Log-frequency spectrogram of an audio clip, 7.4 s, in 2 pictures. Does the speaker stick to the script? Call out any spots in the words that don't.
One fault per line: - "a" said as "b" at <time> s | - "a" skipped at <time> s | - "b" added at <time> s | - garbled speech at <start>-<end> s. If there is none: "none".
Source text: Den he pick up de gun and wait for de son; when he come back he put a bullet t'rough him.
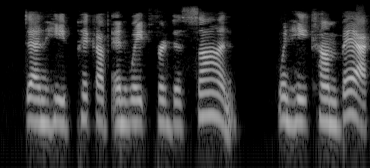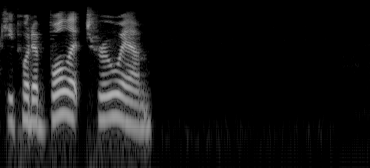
- "de gun" skipped at 1.1 s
